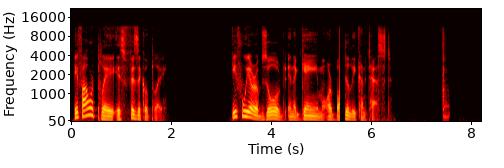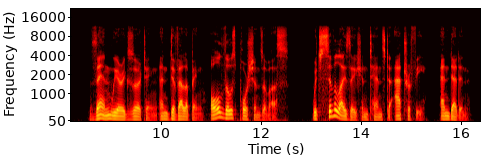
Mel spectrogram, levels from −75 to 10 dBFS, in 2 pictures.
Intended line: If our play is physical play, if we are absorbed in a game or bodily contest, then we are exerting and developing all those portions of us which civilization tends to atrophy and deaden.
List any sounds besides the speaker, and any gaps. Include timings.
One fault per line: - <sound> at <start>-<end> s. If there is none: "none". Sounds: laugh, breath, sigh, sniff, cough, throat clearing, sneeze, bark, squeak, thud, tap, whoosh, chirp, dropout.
- dropout at 5.4-5.5 s
- tap at 7.4-7.6 s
